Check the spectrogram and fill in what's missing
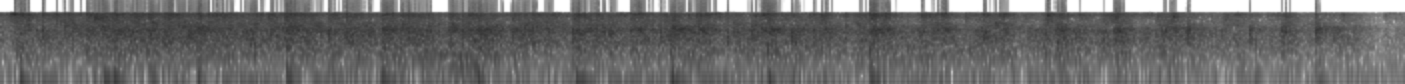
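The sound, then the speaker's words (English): Loud, dense audience applause for a Mount Eagle Junior High performance at an evening event: many hands clapping at once in a steady crackling roar that holds for several seconds before easing off slightly at the end, with no voices. “So let's give them a big hand and thanks for your time this evening.”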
